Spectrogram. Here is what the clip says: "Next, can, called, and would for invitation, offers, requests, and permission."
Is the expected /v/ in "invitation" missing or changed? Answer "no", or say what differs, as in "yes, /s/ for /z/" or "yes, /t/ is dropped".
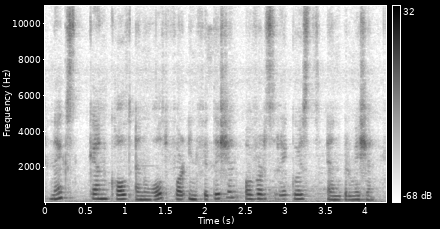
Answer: yes, /f/ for /v/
